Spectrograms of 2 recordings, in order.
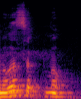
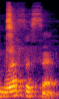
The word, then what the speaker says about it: Maleficent: Ka and then we have Harris Dickinson from Melissa that name Maleficent Maleficent Maleficent oh okay I'm saying it wrong anyway um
